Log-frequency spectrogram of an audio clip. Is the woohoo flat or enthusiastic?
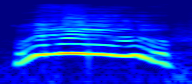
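enthusiastic. It is said with more enthusiasm.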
